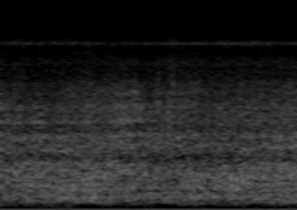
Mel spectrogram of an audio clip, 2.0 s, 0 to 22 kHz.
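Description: Simulated Eurocopter EC135 helicopter in a flight game, its engine and rotor roaring as a loud, steady, unbroken drone with no talk.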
